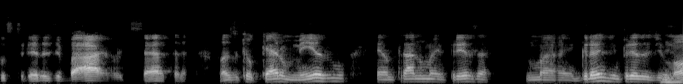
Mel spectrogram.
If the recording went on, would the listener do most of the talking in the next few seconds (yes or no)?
no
